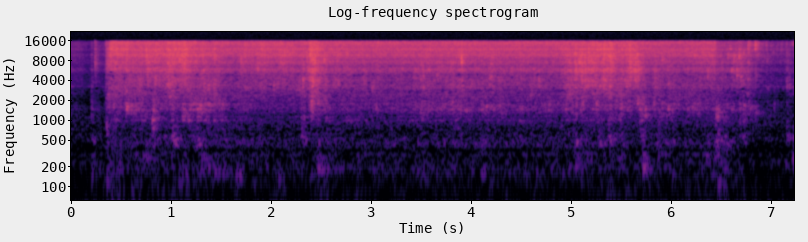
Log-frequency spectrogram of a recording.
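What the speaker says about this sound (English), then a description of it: "I'm gonna wash the lid." Tap water runs steadily into a kitchen sink while a lid is rinsed under it, a continuous close gush with faint clatter and no speech.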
